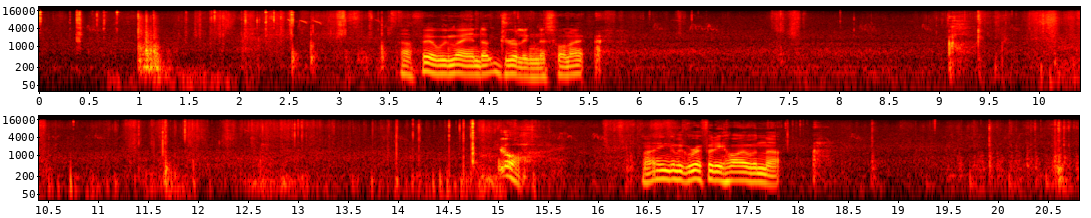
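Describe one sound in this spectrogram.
Metal clicks and scrapes as pliers work a latch.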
